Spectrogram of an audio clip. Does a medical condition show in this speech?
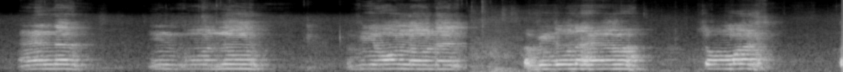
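Yes: cerebral palsy; slurred at times, cannot speak louder, uses microphone.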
